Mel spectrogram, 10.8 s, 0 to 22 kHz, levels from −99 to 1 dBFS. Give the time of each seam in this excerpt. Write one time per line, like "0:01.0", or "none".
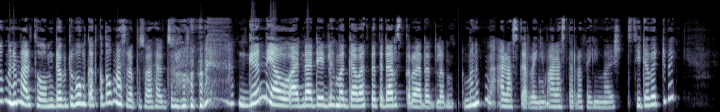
0:06.8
